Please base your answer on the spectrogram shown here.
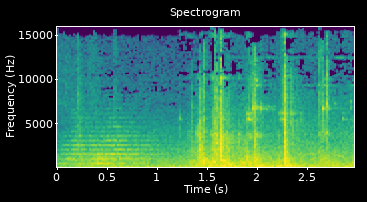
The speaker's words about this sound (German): Schwerfällig öffnen sich die eisernen Türen.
